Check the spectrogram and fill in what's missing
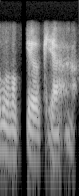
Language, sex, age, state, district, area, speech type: Malayalam, male, 18-30, Kerala, Kasaragod, rural, conversation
